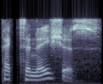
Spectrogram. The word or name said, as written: pectinaceous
